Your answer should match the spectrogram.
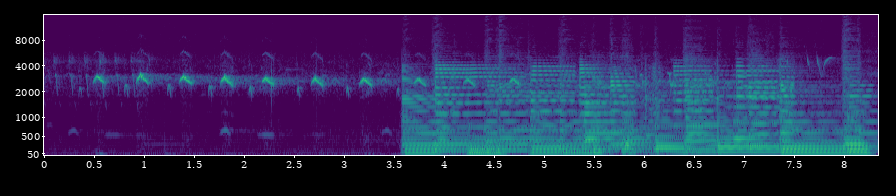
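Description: A steady series of bright, repeated bird chirps opens alone, then after a few seconds a full, loud musical intro kicks in, with chirps still faintly audible above the instruments.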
